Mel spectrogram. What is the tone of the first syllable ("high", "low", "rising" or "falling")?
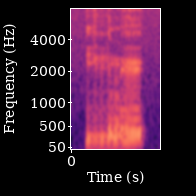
low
